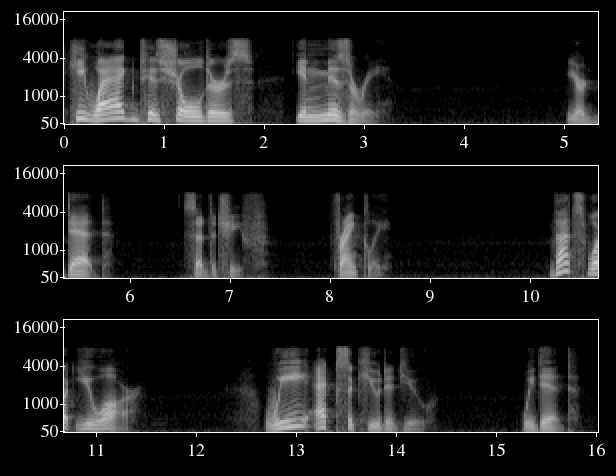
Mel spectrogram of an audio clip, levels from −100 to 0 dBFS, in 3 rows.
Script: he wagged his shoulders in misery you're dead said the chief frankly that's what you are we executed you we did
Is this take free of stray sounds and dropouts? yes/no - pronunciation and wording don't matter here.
yes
